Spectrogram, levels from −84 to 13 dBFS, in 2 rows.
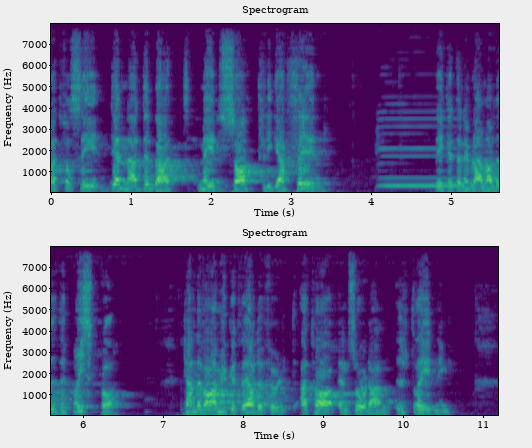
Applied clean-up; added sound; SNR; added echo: classical method WPE with log-MMSE.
